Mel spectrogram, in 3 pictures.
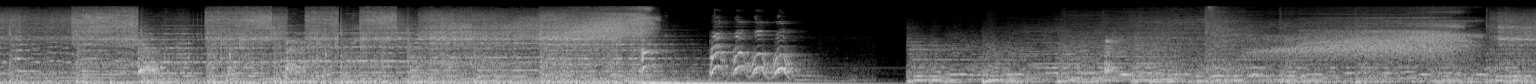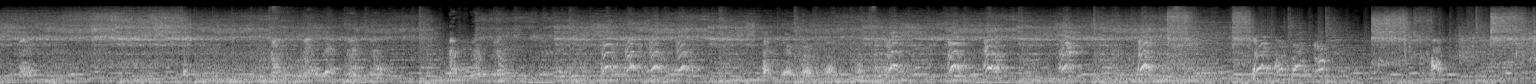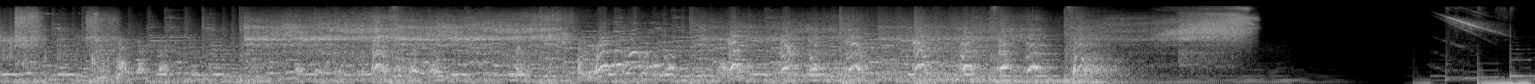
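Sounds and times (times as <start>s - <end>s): background music: 0.0s - 44.2s
small dog barking and yipping: 6.4s - 8.1s, 15.5s - 15.9s, 18.1s - 28.7s, 33.7s - 41.8s.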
